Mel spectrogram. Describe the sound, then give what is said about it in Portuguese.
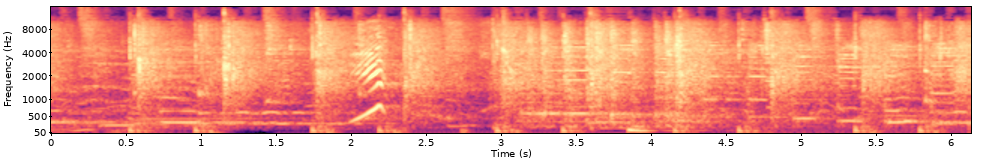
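A crowd claps hands in a steady rhythm, about two claps per second, keeping time with music and voices that continue underneath. “Faz palmas, vamos lá.”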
